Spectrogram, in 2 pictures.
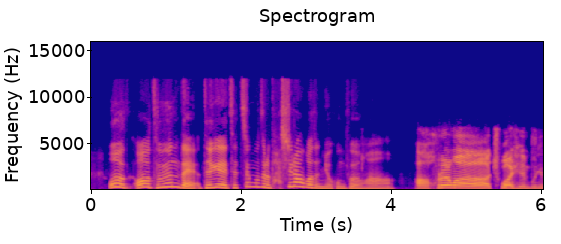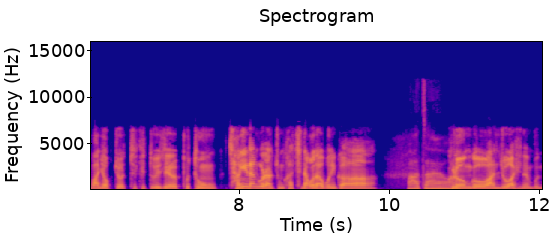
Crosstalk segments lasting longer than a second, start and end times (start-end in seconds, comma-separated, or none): none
